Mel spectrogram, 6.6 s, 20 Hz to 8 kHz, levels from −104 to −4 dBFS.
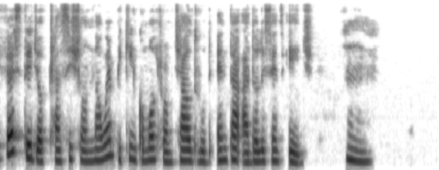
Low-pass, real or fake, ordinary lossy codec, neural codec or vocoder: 7.2 kHz; real; none; none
